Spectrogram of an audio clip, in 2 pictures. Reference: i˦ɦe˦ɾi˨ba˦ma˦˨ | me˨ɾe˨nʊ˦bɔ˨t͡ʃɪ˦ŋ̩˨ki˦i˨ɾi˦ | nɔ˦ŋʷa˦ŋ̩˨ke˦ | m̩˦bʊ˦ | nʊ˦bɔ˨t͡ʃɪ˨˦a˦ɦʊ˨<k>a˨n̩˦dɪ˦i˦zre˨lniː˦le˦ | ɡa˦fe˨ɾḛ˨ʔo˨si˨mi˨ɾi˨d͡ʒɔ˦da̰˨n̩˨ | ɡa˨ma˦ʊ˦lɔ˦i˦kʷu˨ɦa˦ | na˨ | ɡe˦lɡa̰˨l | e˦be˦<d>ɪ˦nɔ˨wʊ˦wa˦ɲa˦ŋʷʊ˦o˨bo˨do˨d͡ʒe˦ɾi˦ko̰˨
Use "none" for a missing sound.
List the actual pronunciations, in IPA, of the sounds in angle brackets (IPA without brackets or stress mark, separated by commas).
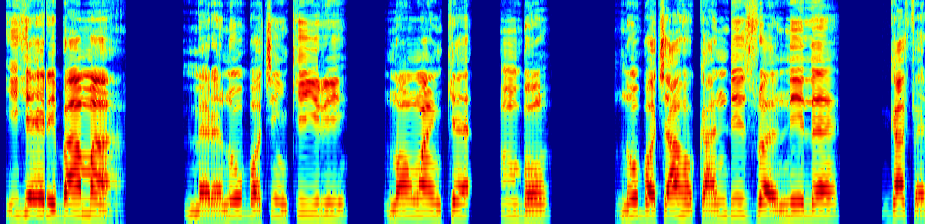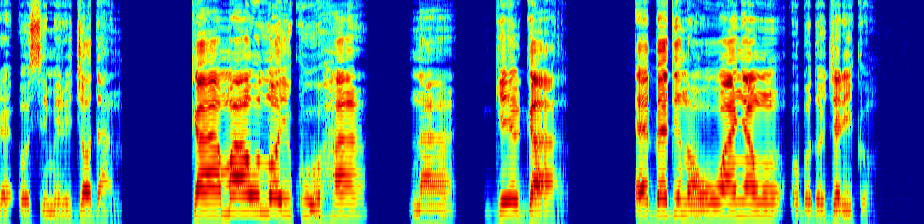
k, d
